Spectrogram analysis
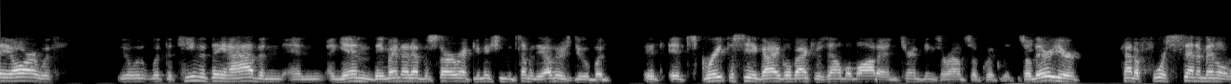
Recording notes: The Frozen Four Coaches all took part in a conference call with the media in advance of their flying into Tampa.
